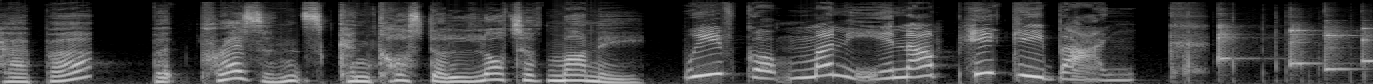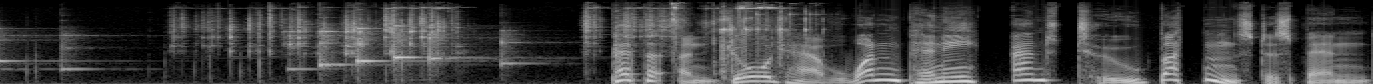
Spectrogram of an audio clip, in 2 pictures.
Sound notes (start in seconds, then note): none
